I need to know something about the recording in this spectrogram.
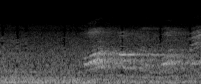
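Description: Steady traffic noise from the freeway, with people's voices talking over it from about a second in.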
